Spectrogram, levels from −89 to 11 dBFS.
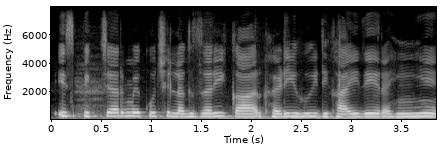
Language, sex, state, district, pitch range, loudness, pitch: Hindi, female, Chandigarh, Chandigarh, 205-240 Hz, -11 LUFS, 215 Hz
